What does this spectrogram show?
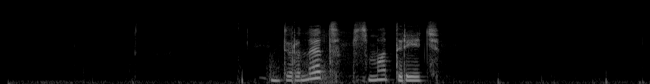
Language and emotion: Russian, neutral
